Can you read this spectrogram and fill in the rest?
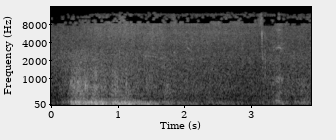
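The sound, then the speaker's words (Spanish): A deep rumble of thunder from a storm on a beach rolls in loudly over steady rain hiss, fading after a couple of seconds into a continuous wash of rainfall with a faint gust. “Vaya, parece que ahora tormenta.”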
